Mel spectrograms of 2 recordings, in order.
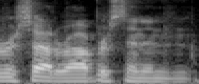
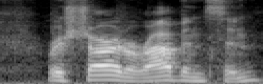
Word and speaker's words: Rashard Robinson: Donte Johnson Jimmie award Rashad Roberson and whoa mispronounce that name Rashard Robinson there we go and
